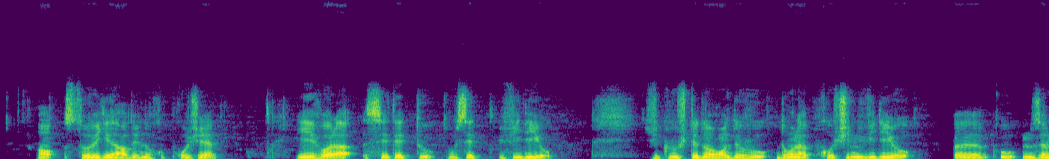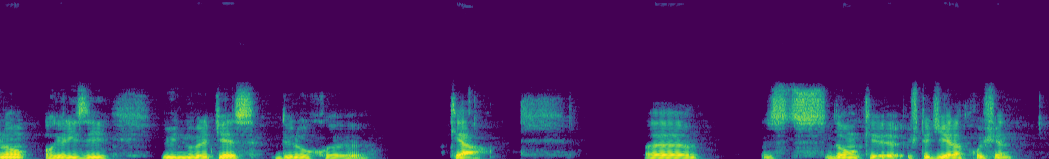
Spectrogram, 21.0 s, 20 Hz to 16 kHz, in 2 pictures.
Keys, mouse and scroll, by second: 0.5-1.7 middle drag, 1.7 ctrl+s, 2.5-2.8 scroll down 2, 2.8-4.9 middle drag, 4.9-5.9 scroll down 2, 5.9-6.5 scroll down 1, 6.5-7.7 drag, 7.7-9.2 middle drag, 9.2-10.4 drag, 10.4-15.7 middle drag, 15.7-16.2 scroll up 2, 16.2-19.2 middle drag.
